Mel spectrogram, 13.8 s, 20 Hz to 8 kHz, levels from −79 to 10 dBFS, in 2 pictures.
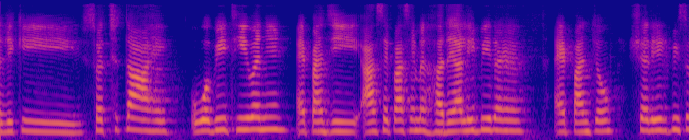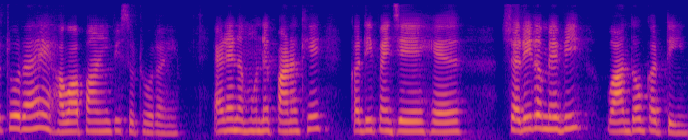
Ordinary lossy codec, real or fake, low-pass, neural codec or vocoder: MP3, 64 kbps; fake; 7.2 kHz; codec, 16 kHz, about 1 kbps, DyCAST, with the encoder's durations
